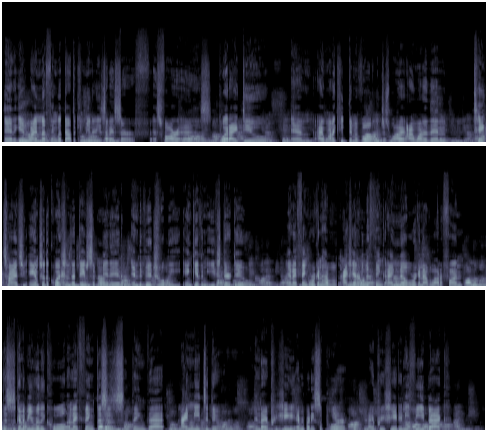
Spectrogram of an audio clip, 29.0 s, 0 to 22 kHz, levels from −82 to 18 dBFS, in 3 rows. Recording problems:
voice in the background; loud; throughout; 6 dB below the speech

